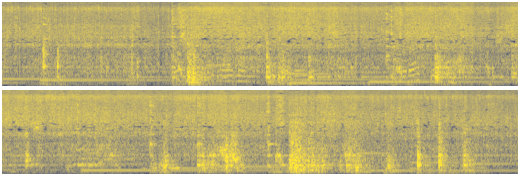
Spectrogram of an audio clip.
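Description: Green peas, tomato and onion sizzling in hot oil in a kadhai, with a slotted metal spatula stirring and scraping against the pan in repeated strokes.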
